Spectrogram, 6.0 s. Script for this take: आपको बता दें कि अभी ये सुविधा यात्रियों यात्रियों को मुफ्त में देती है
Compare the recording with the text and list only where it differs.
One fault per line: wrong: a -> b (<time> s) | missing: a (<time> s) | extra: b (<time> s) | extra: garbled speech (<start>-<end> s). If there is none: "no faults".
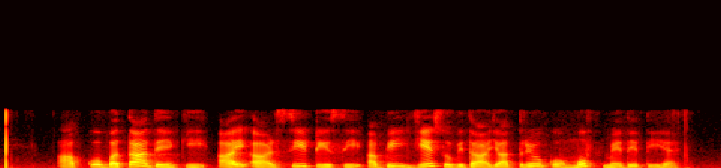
extra: आईआरसीटीसी (1.8 s)
missing: यात्रियों (4.5 s)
